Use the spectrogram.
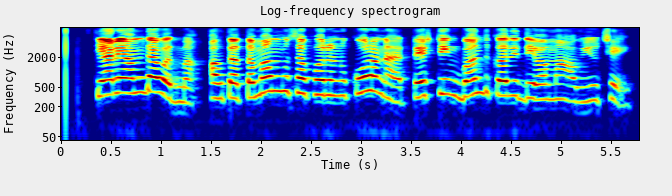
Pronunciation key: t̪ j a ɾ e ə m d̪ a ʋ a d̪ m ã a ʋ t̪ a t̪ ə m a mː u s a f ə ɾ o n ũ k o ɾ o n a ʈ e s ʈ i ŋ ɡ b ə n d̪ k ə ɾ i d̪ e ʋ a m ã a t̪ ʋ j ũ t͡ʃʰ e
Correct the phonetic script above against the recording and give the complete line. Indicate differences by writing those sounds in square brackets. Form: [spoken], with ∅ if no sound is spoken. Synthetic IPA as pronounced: t̪ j a ɾ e ə m d̪ a ʋ a d̪ m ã a ʋ t̪ a t̪ ə m a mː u s a f ə ɾ o n ũ k o ɾ o n a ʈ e s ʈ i ŋ ɡ b ə n d̪ k ə ɾ i d̪ e ʋ a m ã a [∅] ʋ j ũ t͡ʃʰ e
